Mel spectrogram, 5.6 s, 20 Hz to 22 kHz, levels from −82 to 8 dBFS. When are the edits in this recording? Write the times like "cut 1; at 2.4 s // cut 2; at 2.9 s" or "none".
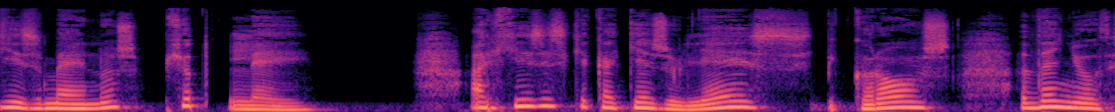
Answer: cut 1; at 1.0 s // cut 2; at 3.0 s // cut 3; at 4.1 s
